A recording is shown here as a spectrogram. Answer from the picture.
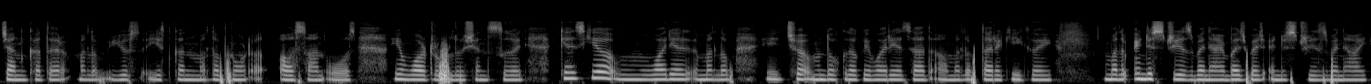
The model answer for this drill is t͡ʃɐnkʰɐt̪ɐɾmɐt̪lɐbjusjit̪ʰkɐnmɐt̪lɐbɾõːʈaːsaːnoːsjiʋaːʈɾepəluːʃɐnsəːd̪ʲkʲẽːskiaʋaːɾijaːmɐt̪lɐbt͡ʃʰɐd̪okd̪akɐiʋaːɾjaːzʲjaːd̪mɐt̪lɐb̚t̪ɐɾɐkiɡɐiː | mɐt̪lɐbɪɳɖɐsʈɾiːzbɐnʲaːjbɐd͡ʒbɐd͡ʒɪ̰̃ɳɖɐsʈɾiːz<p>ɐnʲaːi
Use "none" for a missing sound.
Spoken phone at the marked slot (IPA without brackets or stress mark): b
